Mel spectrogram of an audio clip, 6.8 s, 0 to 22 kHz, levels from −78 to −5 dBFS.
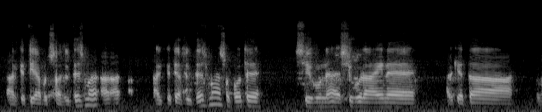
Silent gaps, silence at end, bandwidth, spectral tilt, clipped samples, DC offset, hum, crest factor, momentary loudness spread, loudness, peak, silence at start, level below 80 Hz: none; 0 s; 12.5 kHz; -2.5 dB/octave; under 0.1%; under 0.1%; none; 20 dB; 8 LU; -32 LUFS; -14 dBFS; 0.05 s; -66 dBFS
